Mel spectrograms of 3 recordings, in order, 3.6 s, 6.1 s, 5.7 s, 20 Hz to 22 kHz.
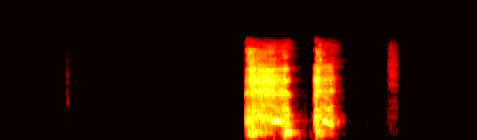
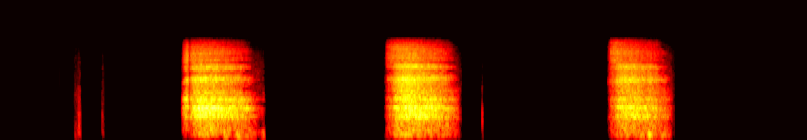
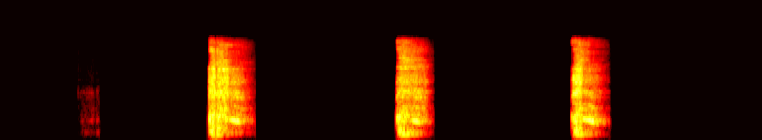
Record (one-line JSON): {"cough_length": "3.6 s", "cough_amplitude": 27326, "cough_signal_mean_std_ratio": 0.3, "exhalation_length": "6.1 s", "exhalation_amplitude": 25199, "exhalation_signal_mean_std_ratio": 0.35, "three_cough_length": "5.7 s", "three_cough_amplitude": 26807, "three_cough_signal_mean_std_ratio": 0.26, "survey_phase": "beta (2021-08-13 to 2022-03-07)", "age": "18-44", "gender": "Male", "wearing_mask": "No", "symptom_none": true, "smoker_status": "Never smoked", "respiratory_condition_asthma": true, "respiratory_condition_other": false, "recruitment_source": "Test and Trace", "submission_delay": "2 days", "covid_test_result": "Positive", "covid_test_method": "RT-qPCR", "covid_ct_value": 24.7, "covid_ct_gene": "ORF1ab gene", "covid_ct_mean": 25.3, "covid_viral_load": "5200 copies/ml", "covid_viral_load_category": "Minimal viral load (< 10K copies/ml)"}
